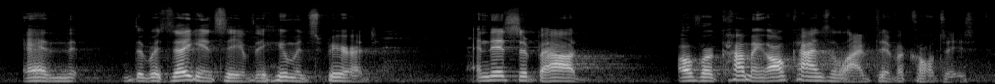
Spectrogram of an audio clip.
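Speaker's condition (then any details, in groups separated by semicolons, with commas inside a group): Brain injury; injury 20 years ago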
